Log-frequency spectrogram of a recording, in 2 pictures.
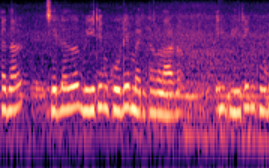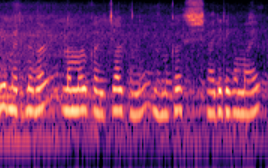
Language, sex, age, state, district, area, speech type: Malayalam, female, 30-45, Kerala, Kollam, rural, spontaneous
